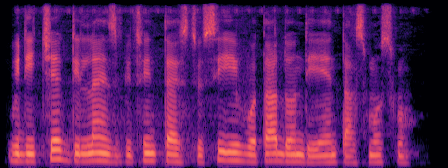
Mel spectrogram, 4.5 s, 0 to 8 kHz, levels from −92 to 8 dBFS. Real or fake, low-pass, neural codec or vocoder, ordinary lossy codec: real; 7.2 kHz; none; AAC, 48 kbps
